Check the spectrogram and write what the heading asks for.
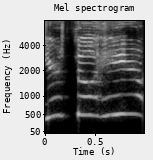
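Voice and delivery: high surprised "You're still here?"; surprised nurse. Retold or imitated. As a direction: mimic the startled nurse, pitched high. Nurse surprised to see her.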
